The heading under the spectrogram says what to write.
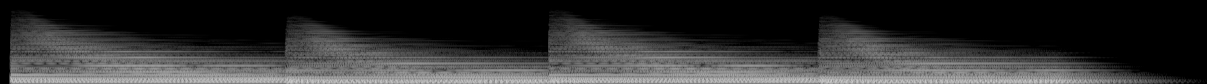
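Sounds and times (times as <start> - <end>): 
analog-style synthesizer: 0.1 - 11.4.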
